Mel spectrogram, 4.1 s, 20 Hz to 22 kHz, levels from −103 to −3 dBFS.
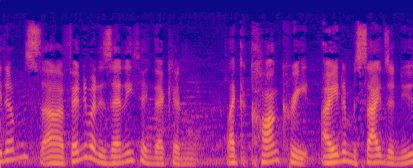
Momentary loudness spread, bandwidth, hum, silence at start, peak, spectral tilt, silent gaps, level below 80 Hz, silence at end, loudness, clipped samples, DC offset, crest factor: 6 LU; 13.5 kHz; none; 0 s; -16 dBFS; -5 dB/octave; none; -70 dBFS; 0 s; -35 LUFS; under 0.1%; under 0.1%; 20 dB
